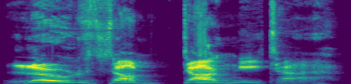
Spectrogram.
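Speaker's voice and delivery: put-on very loud, high, creaky, crackly old man voice. Repeating the other speaker's phrase back to him, imitating an old man voice. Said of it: "You said a loathsome dung eater in that voice".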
